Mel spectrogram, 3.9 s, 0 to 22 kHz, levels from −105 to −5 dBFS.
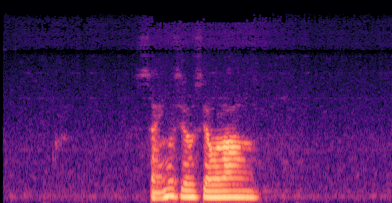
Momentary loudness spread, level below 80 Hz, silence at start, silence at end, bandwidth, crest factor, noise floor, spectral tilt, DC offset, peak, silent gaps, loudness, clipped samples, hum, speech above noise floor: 11 LU; -56 dBFS; 1.5 s; 1.35 s; 5.2 kHz; 18 dB; -58 dBFS; -11 dB/octave; under 0.1%; -2 dBFS; none; -17 LUFS; under 0.1%; none; 43 dB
